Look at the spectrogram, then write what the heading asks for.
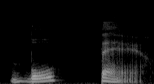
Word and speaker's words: beaux-pères: Okay, but then it's exactly the same thing, because you don't pronounce it. Des beaux-pères.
